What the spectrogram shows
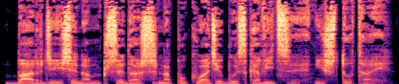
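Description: A man's voice: low voice, fairly even intonation, measured pace, slightly rough, no room sound, clean studio sound, exaggerated voice. A man voicing a grim pirate captain who gives firm commands. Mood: commanding.

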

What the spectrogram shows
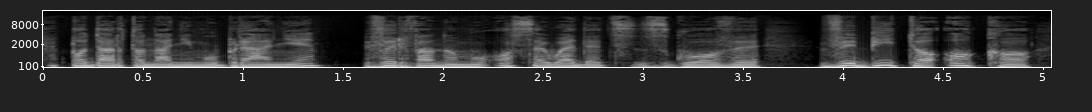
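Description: A man reading a historical novel aloud as an audiobook narrator, in a measured, dramatic storytelling manner. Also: medium pitch, darkish tone, dry recording, clean studio sound.

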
